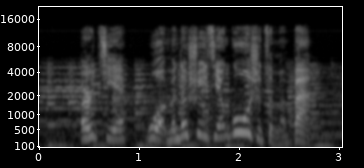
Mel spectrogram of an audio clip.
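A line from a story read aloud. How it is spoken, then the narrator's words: Plain. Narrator (Chinese): 熊妈妈说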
